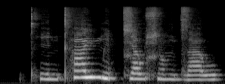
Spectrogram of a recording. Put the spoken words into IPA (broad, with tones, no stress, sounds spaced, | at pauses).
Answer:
t̪ʰ i˨˩ n kʰ a˦ j m ĩ˨ t̚ t͡ɕ a˧ w ɕ ɔ̃˧ ŋ d͡z a˧ w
